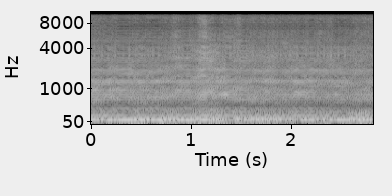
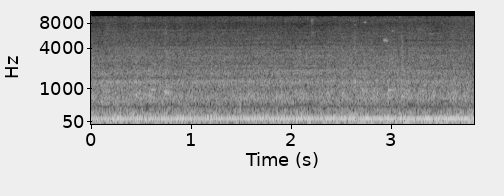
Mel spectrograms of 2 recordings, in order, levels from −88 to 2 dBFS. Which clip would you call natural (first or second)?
second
